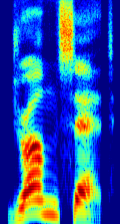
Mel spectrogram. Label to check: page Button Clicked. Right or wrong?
Wrong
